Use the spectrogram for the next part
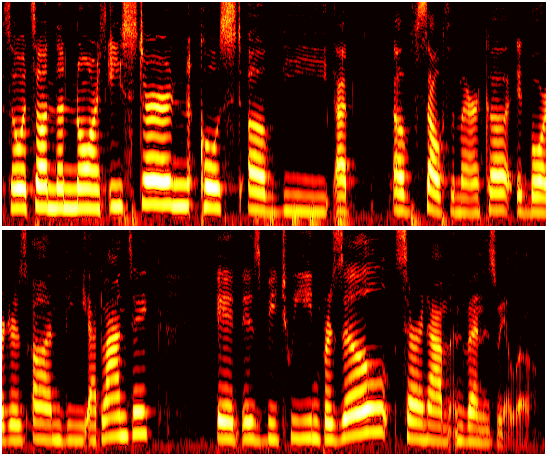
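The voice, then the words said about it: Guyanese accent. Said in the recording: “I was born in Guyana ... from my accent, if I sound like I have an accent to you ... You definitely have an accent.”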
